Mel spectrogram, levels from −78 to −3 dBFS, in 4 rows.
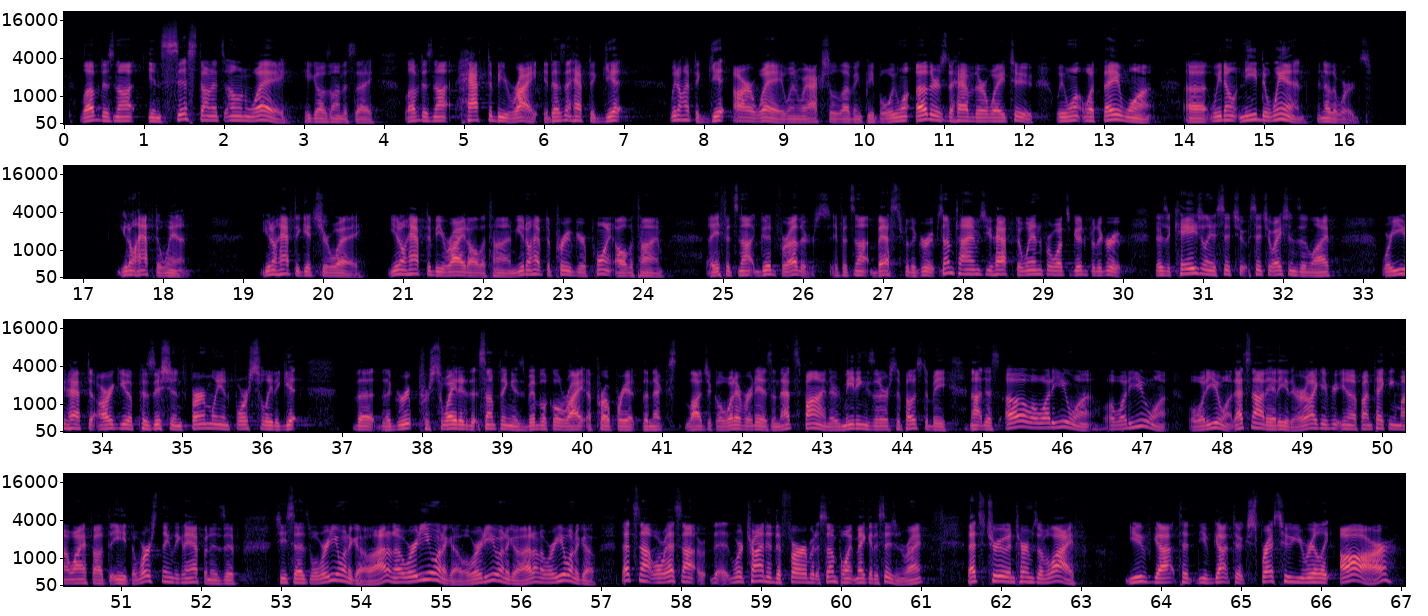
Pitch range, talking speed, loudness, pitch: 115-150 Hz, 240 wpm, -35 LUFS, 135 Hz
